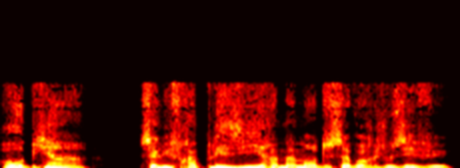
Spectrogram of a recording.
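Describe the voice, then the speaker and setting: Eager young shop assistant, high voice, husky, dry, as a male reader puts her on. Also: a little fast, no echo. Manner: chatty, eager, exclamatory.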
